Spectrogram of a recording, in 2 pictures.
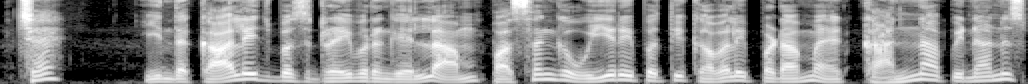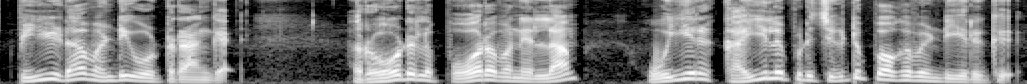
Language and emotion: Tamil, disgusted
